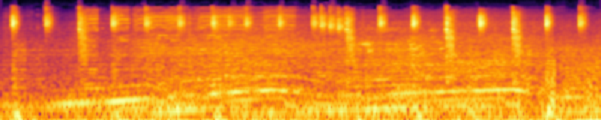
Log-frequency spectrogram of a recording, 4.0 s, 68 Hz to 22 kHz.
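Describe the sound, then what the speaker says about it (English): A BMW 340i turbocharged engine accelerating hard, its loud tone climbing in rising sweeps through gear changes, heard from inside the car with faint voices underneath. "you can hear the turbo changing"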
